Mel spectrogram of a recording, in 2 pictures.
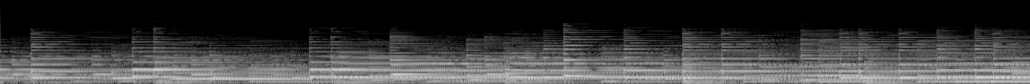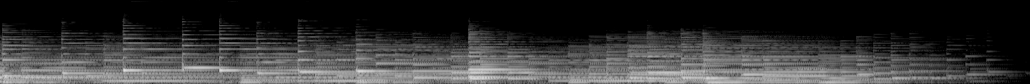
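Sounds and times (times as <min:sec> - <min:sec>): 
piano: 0:00.0 - 0:20.5
soprano saxophone: 0:03.1 - 0:09.7.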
